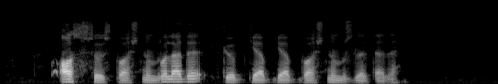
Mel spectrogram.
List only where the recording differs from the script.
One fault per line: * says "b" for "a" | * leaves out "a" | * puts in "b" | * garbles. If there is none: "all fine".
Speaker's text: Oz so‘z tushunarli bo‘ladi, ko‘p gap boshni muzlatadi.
* says "boshni" for "tushunarli"
* puts in "gap"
